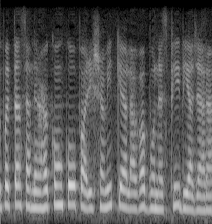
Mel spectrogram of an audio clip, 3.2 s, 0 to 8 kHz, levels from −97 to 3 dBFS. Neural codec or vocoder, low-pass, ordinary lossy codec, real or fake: codec, 16 kHz, 0.8 kbps, ZipCodec; 7.2 kHz; none; fake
